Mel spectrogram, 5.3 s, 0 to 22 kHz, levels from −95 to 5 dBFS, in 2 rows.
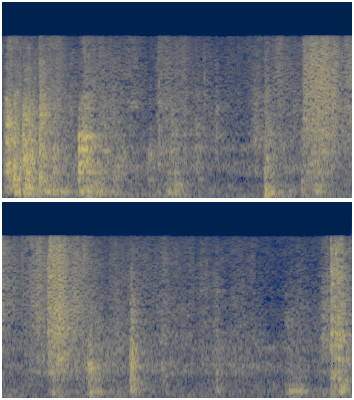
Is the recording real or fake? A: real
